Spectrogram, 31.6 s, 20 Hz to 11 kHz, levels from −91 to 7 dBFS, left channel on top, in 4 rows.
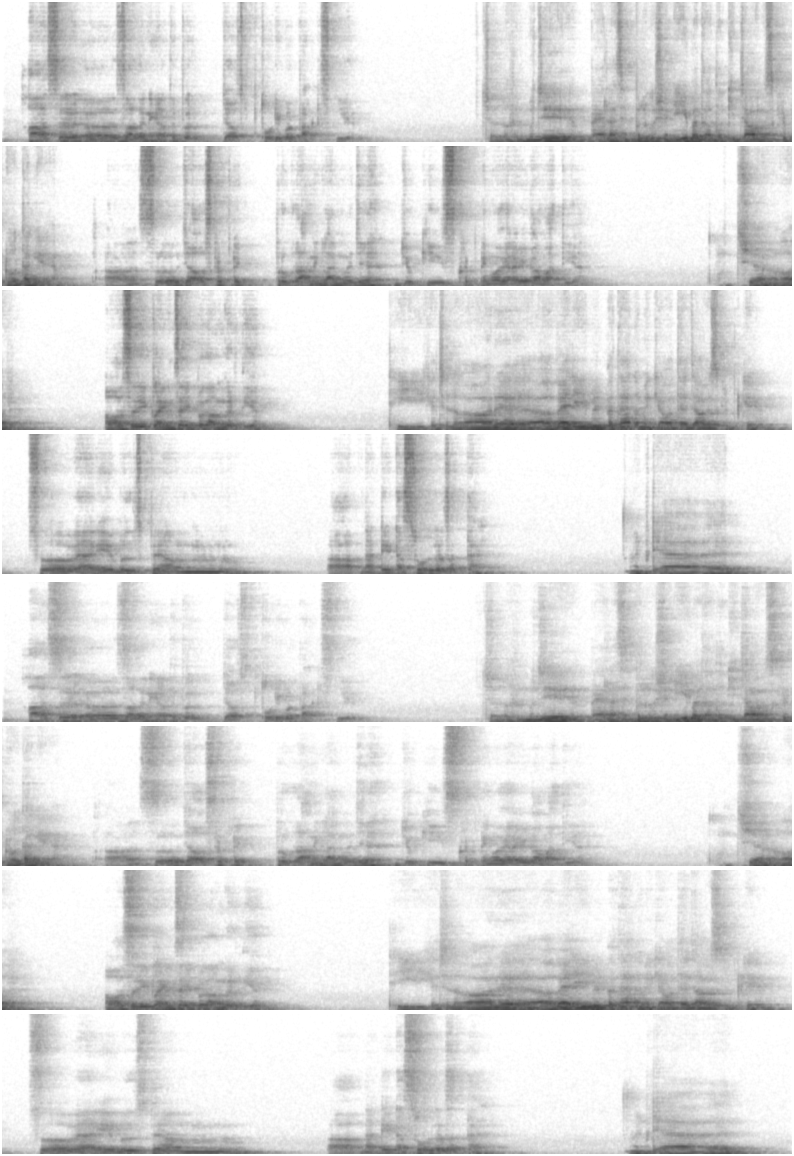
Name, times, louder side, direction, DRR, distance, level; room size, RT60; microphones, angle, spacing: voice 1, 0.3-3.6 8.9-10.4 10.6-13.7 16.8-18.5 24.0-26.2 27.0-28.6, left 2 dB, 70° left, 2 dB, 0.9 m, -32 dB
voice 2, 4.8-8.5 15.3-15.9 19.7-23.0 23.2-23.4 29.9-31.0, left 1 dB, 45° left, 2 dB, 1.4 m, -27 dB
11.5 x 7.7 x 4.6 m, 0.90 s
head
